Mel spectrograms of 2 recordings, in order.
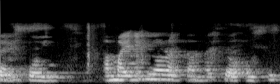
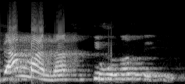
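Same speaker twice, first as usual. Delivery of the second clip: normal talking voice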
